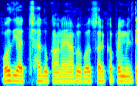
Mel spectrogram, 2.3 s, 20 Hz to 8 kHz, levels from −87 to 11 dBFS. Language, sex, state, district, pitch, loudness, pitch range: Hindi, male, Jharkhand, Deoghar, 130 Hz, -17 LUFS, 130-135 Hz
